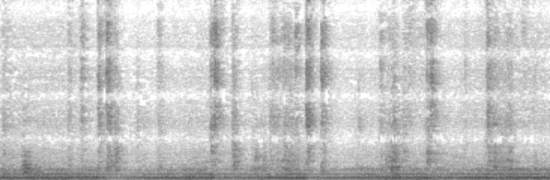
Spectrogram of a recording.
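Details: Cabrio washer running loud: steady hum with irregular clanks and knocks about once a second while the drum turns; cause not clear.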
